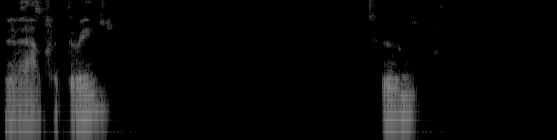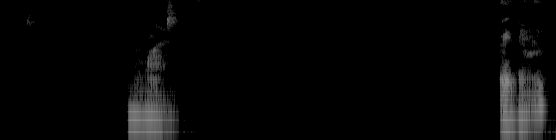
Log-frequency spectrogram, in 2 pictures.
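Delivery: calm, unhurried voice with long silences between cues; guided meditation. Real, not acted. Yoga teacher leading listeners into breathing, calm guided meditation. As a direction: count the breaths softly, leaving room to breathe.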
